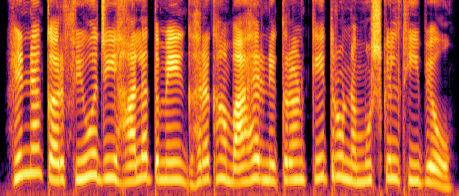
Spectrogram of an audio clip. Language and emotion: Sindhi, neutral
